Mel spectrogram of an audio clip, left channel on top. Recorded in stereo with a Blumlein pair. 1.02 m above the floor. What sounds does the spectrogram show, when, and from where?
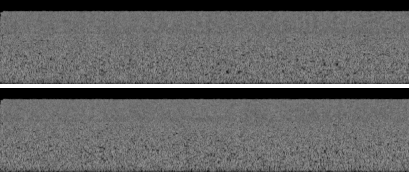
Only background noise.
